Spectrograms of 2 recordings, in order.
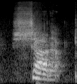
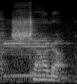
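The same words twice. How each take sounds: First: Much louder, exasperated burst; loud retort. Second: Short dismissive put-down at normal volume; curt retort. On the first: Silencing whoever interrupts the rant, loud retort. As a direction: raise the voice hard on a short command. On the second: Answering critics of not eating meat, curt retort. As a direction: cut them off without raising the voice. Retort to people questioning vegetarians. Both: Acted.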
